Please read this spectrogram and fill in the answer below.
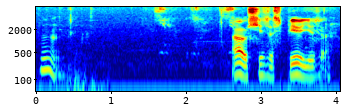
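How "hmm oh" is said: ordinary talk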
